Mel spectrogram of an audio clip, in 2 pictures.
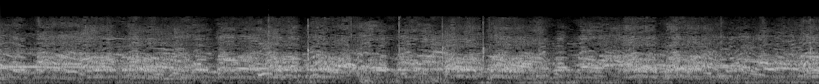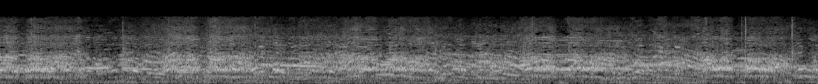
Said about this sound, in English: Media reports say crowds chanting slogans gathered at the police station holding Chagulani.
